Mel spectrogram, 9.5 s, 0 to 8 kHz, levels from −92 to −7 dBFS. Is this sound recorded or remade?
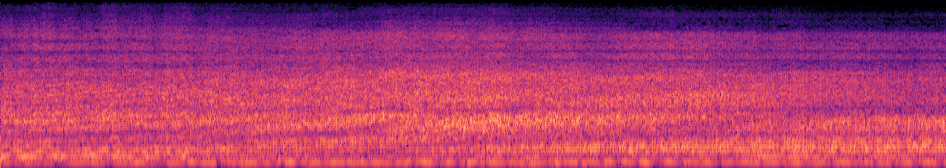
remade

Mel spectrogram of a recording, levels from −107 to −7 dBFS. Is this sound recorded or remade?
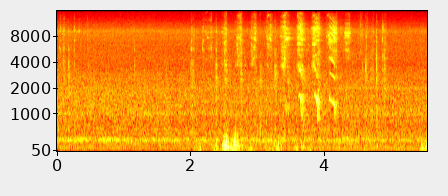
recorded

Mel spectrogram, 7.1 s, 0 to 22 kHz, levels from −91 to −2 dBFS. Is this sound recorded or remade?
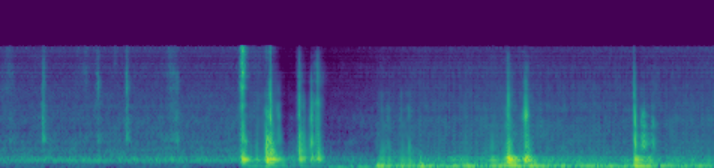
remade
